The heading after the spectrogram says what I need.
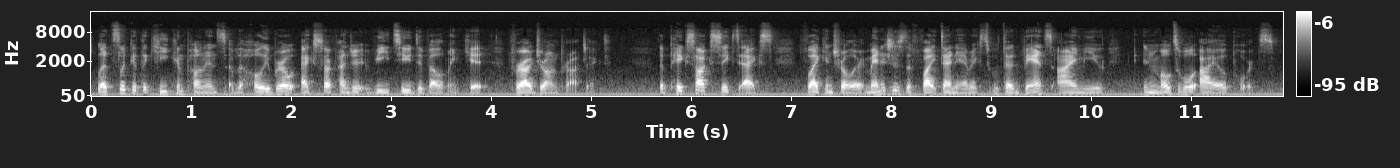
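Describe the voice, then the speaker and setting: A man's voice: lowish voice, fairly quick, darkish tone, a little hiss or hum. A teenage boy from Florida reading a scripted presentation, listing technical parts. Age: teens. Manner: reads technical lists. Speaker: student presenter.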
